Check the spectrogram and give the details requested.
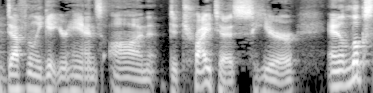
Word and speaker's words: Detritus: or mercenary junkie on detritus is the character and I've mispronounced it before in the past in the past I said I said detritus or something like that but the fact that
